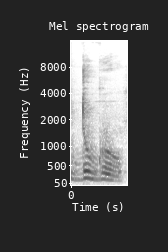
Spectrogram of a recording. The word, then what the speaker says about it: द्विगु: द्विगु शब्द को यदि हम प्रोनाउंस करें उच्चारण करें द्विगु का तो ऐसा लगता है दुगु।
